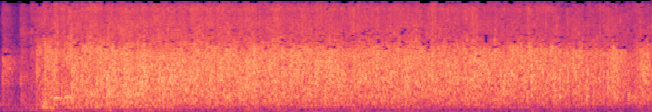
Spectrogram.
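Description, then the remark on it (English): Loud, sustained applause from a large audience greeting a late arrival, a dense wash of clapping that swells within the first half second and holds steady without pause for several seconds. “what I'm going to do is, the next time the audience applauds a late arrival vociferously, we shall close the program.”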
